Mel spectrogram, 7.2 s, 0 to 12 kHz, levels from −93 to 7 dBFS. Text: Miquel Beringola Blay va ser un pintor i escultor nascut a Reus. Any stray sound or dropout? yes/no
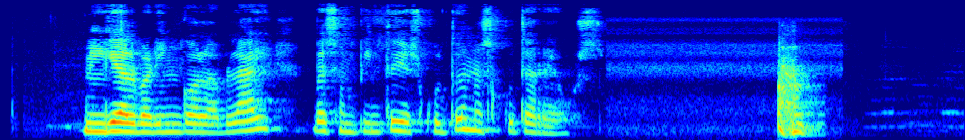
yes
